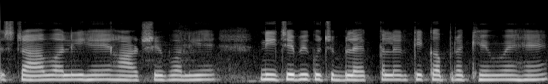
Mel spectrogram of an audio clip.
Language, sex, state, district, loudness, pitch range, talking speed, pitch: Hindi, female, Uttar Pradesh, Varanasi, -16 LUFS, 210-220 Hz, 185 wpm, 215 Hz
